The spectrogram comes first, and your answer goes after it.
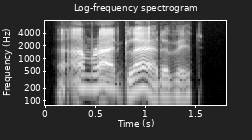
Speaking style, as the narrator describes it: whined the old man

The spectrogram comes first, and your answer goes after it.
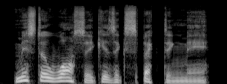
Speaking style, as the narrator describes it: replied coldly

